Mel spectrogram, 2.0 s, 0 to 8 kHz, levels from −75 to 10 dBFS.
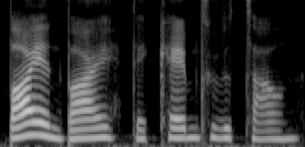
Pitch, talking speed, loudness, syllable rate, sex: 195 Hz, 235 wpm, -19 LUFS, 4.4 syllables/s, female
